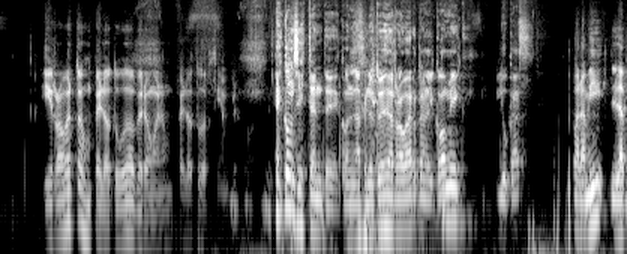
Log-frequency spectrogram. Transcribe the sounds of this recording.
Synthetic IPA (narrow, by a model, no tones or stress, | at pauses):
iroβeɾt̪oes̬umpelot̪uðopeɾo̰βwḛnoesumpelot̪ṵðo̰sjempɾeesko̞ns̬ist̪e̞nt̪e̞ko̞nlapelot̪ueðeroβeɾt̪oenelko̞mik | lukaspaɾamilap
